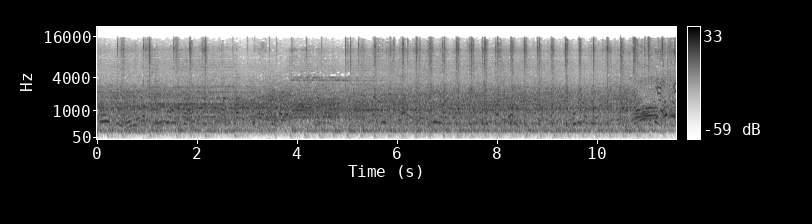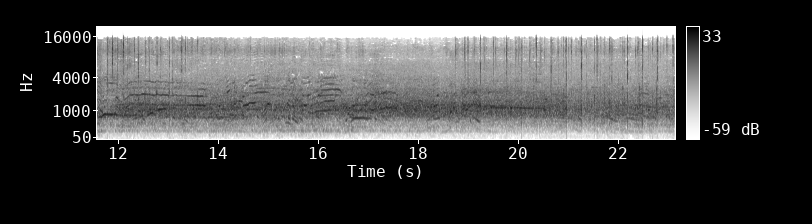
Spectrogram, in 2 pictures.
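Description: A large stadium crowd chants and cheers loudly.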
